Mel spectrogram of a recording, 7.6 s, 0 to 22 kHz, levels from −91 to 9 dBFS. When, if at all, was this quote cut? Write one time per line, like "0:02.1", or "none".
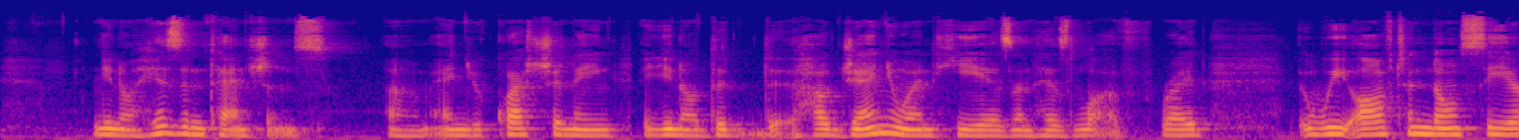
0:03.1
